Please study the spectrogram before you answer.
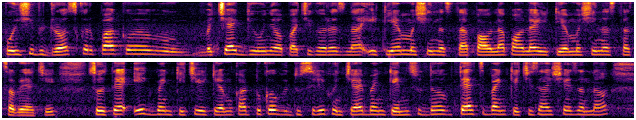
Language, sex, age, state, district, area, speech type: Goan Konkani, female, 45-60, Goa, Salcete, urban, spontaneous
